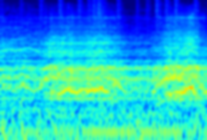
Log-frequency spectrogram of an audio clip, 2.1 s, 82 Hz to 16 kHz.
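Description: Electric drive motors and gearboxes of an SG 1203 1/12-scale RC drift tank whining as it drives on asphalt, the pitch rising and falling with the throttle.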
